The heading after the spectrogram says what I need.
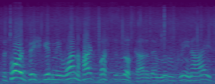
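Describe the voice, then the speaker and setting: A man's voice: sits high, lively intonation, a little fast. An American man playing a boastful, folksy teller of tall fishing tales in 1930s radio comedy style, with theatrical, colloquial delivery. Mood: mock heroic. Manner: bragging, theatrical storytelling. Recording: noisy vintage 1930s radio recording.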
